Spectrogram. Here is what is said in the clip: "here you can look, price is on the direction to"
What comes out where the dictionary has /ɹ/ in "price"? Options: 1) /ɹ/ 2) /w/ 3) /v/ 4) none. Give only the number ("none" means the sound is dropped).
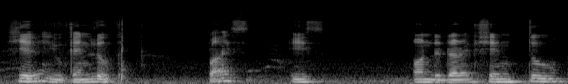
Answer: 1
